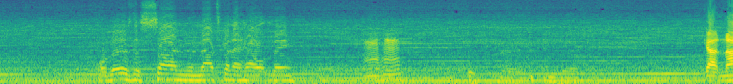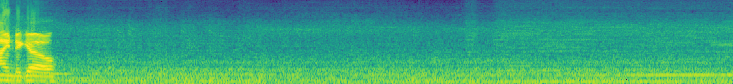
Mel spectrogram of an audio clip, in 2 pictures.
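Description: A race car engine drones steadily.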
